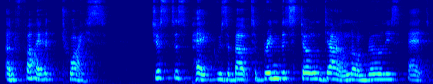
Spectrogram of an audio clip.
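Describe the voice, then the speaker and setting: A woman reading a novel aloud as dramatic, expressive narration. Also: mid-range voice. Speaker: story reader. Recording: roomy, echoing sound.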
